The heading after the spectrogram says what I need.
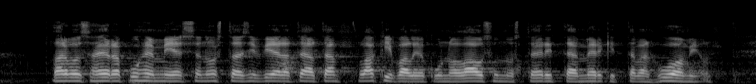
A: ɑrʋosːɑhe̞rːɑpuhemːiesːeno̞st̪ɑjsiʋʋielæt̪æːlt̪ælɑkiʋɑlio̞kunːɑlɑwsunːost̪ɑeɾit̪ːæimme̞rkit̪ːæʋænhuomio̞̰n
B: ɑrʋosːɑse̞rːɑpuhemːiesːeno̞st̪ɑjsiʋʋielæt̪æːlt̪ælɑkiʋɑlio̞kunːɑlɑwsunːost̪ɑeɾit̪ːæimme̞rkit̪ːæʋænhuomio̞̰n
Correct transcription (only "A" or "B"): A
